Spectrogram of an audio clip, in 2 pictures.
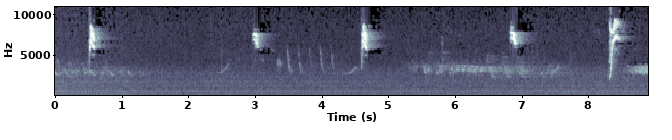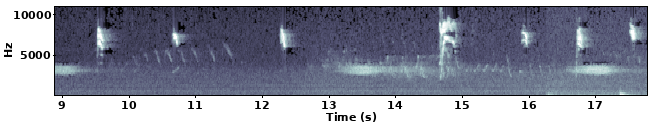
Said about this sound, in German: Hören wir uns kurz den Ruf des Grauschnäppers an, der manchmal an einen Kernbeißer oder ein Rotkehlchen denken lässt.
